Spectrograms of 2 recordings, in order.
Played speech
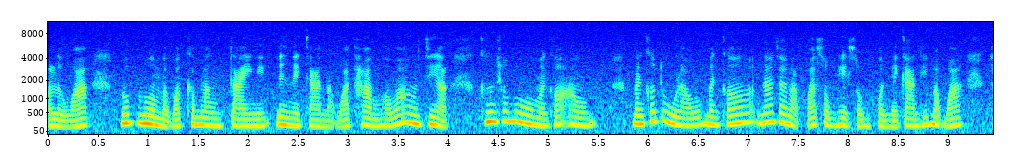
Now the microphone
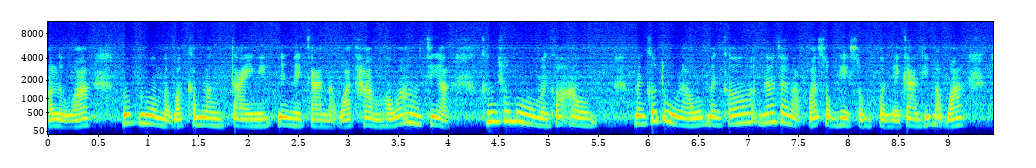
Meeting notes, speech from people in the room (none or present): none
